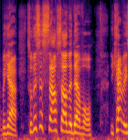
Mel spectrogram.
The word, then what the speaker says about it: Cao Cao: I'm actually pronouncing it badly, but it's Cao Cao. It's like TS. It's kind of a TS sound.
